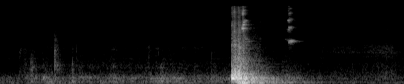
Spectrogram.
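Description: The hood of a 1968 Dodge Charger being shut, with faint handling noise and small clicks first, then one loud slam a little past halfway that rings briefly as it dies away.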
